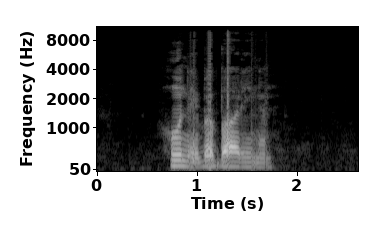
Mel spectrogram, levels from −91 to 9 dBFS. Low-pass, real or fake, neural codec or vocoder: 9.9 kHz; real; none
